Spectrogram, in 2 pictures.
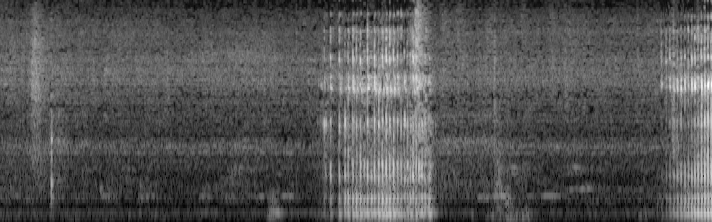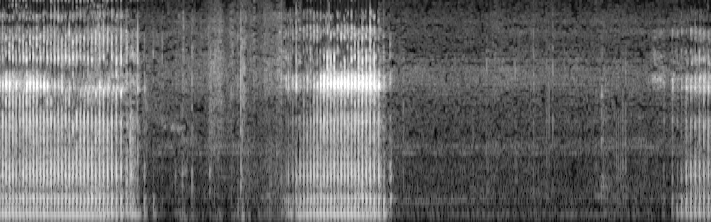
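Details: Sleeping English bulldog snoring loudly and roughly, noisy breaths every few seconds with quiet gaps between.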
